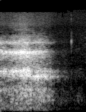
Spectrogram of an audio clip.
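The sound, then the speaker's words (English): A single short throat clear, a breathy, raspy burst lasting under a second that fades into quiet. It's fairly soft, with no talking around it. “So not a cough that time, just a throat clear.”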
